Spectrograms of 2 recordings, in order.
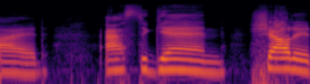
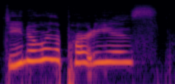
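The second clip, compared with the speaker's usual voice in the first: asked; 8 semitones higher, faster than usual. A narrator's reading. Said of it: "Sandra asked".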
